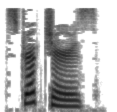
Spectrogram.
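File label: "structures", British English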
